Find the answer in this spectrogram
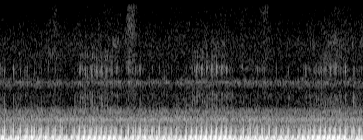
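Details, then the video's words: Domestic cat purring gently, a low grainy rumble repeated in even breath-length swells close to once a second, with no other noises. "Cat Purring Smoothly"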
